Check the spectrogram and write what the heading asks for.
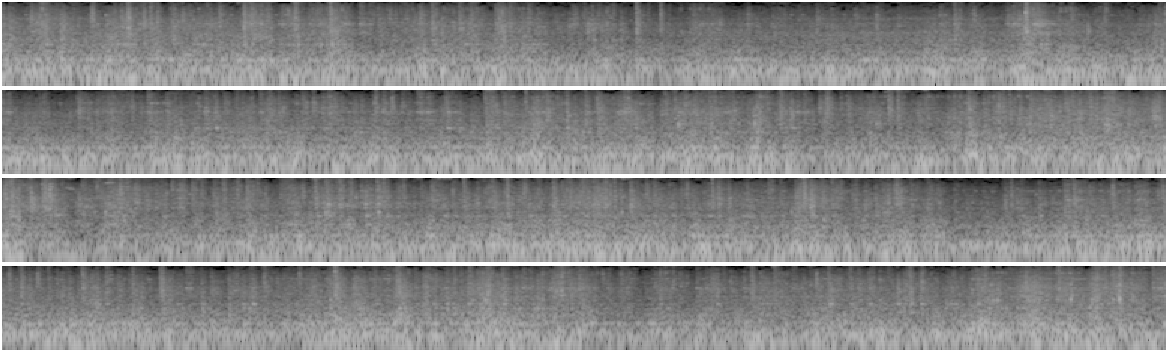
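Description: Vehicle driving on a rough gravel road, heard from inside the cab: a steady low rumble of tyres and engine with continuous rattling and clicking as the vehicle jolts over the surface.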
